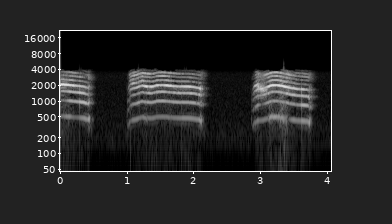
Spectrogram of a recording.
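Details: Young house cat crying plaintively after its owner spent four days away; three drawn-out, even-pitched meows with rich harmonics, about a second apart, the third slightly rougher.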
